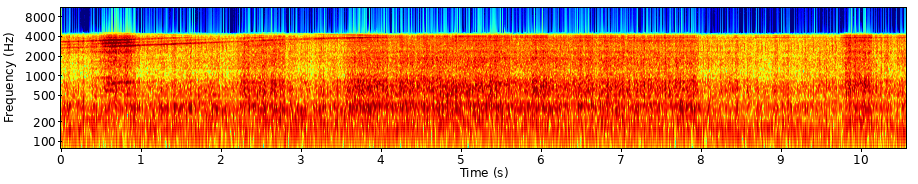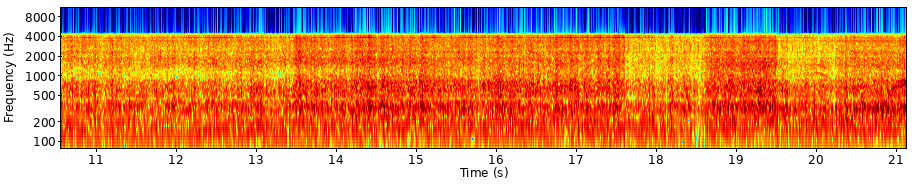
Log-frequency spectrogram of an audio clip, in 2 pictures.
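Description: Green Mamba jet car's jet engine running steadily, its exhaust blast setting a wrecked car ablaze. A faint high whine rises slightly in the first few seconds.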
